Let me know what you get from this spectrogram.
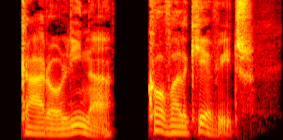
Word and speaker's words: Karolina Kowalkiewicz: The newest UFC Polish female fighter is Karolina Kowalkiewicz.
